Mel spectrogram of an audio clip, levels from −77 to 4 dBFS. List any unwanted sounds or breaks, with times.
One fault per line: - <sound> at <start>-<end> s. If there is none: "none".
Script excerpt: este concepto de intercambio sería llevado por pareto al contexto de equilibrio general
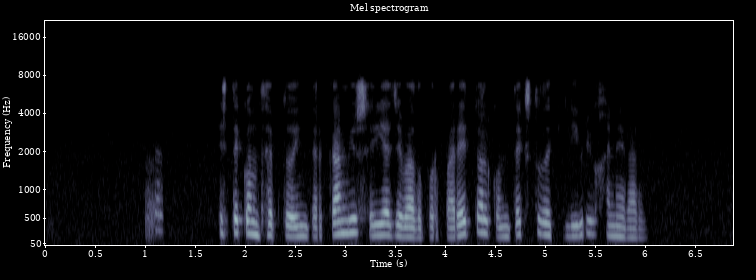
- laugh at 1.0-1.2 s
